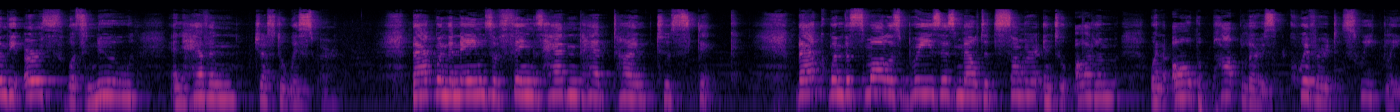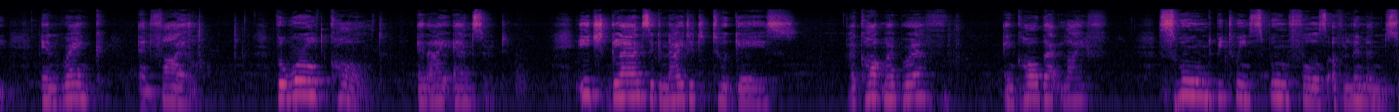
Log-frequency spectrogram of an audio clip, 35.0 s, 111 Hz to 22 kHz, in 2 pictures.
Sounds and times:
Speech: 0:00.0 - 0:04.3, 0:05.1 - 0:09.3, 0:09.9 - 0:20.1, 0:21.0 - 0:23.9, 0:24.7 - 0:27.5, 0:28.1 - 0:31.4, 0:32.0 - 0:34.9.

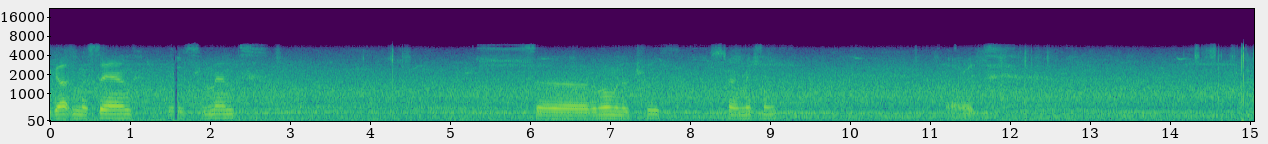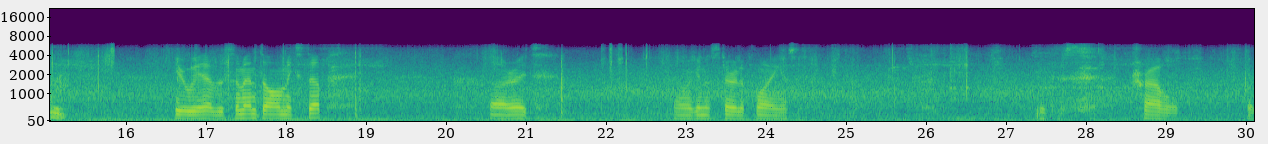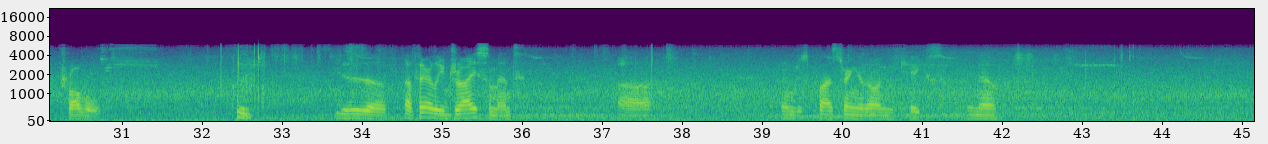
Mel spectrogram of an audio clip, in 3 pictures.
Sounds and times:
Speech: 0:00.0 - 0:02.7, 0:06.0 - 0:07.7, 0:08.3 - 0:09.2, 0:11.2 - 0:11.8, 0:16.6 - 0:18.5, 0:20.6 - 0:21.2, 0:22.8 - 0:24.4, 0:27.4 - 0:29.2, 0:30.0 - 0:30.8, 0:33.7 - 0:36.0, 0:37.2 - 0:37.7, 0:39.2 - 0:42.0.

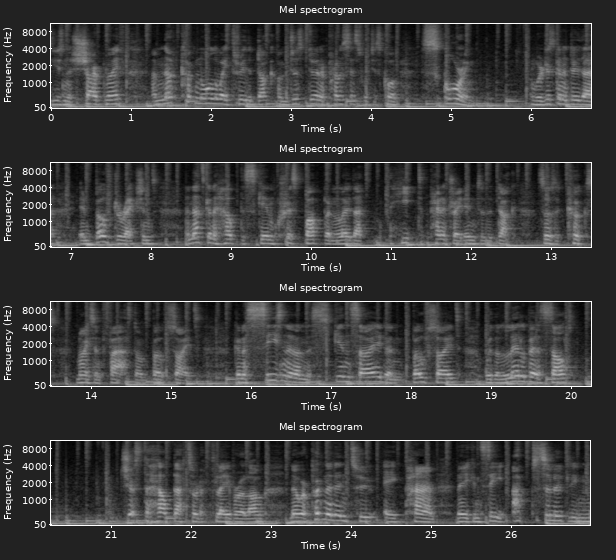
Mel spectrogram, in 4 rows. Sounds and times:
Speech: 0:00.0 - 0:05.3, 0:06.0 - 0:20.1, 0:21.2 - 0:26.9
Music: 0:00.0 - 0:26.9.

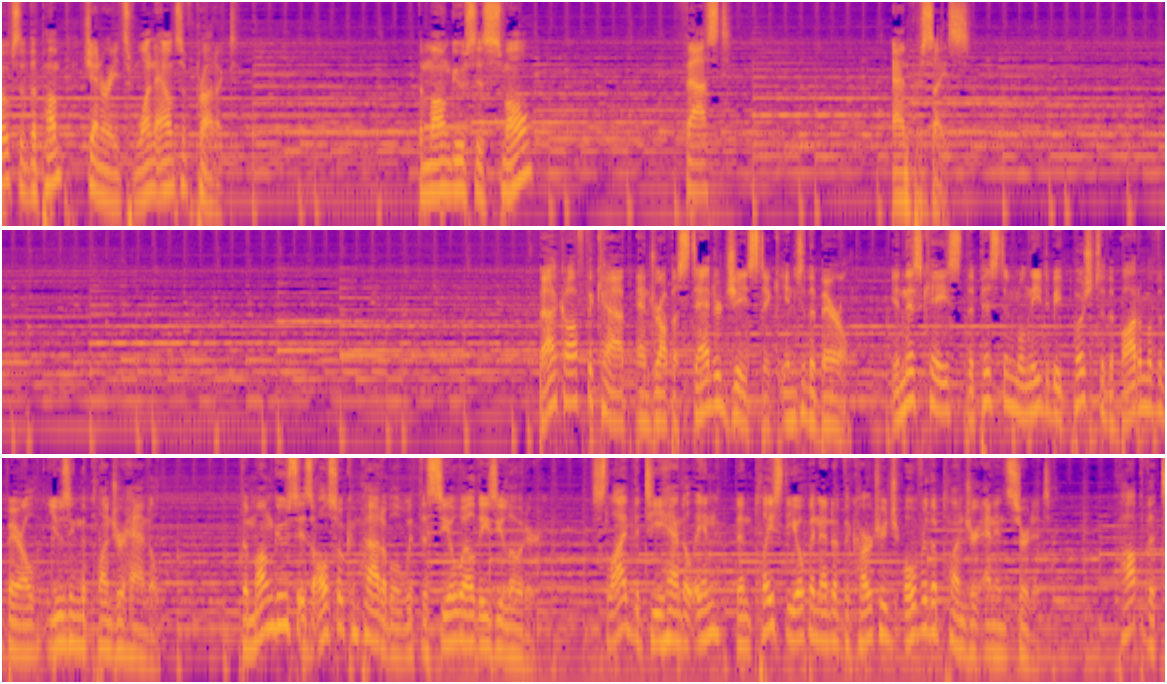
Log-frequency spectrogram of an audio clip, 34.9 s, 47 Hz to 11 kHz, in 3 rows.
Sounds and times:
Speech: 0:00.0 - 0:02.4, 0:04.2 - 0:05.4, 0:06.8 - 0:07.4, 0:08.9 - 0:09.7, 0:17.0 - 0:24.9, 0:25.7 - 0:28.6, 0:29.2 - 0:33.8, 0:34.4 - 0:34.8
Music: 0:00.0 - 0:34.8.

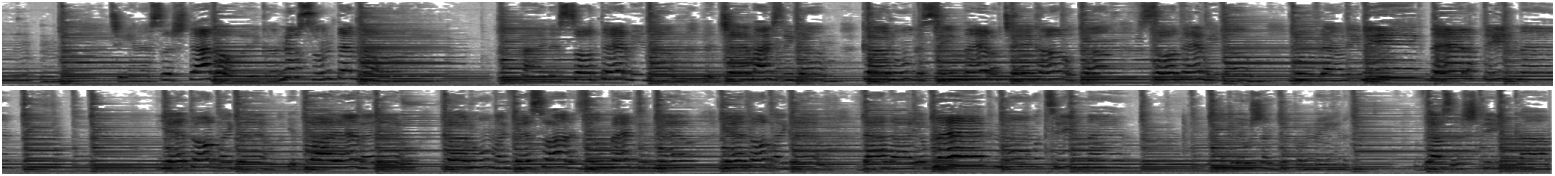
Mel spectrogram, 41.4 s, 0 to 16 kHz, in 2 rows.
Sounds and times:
Music: 0:00.0 - 0:41.3.

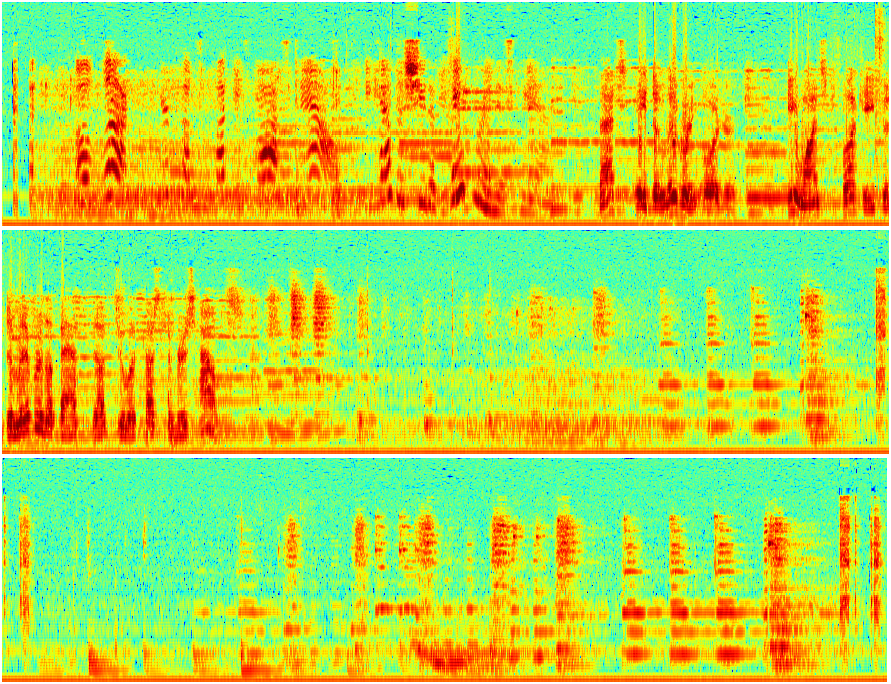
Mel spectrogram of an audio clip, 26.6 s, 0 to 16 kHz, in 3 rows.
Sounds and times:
Music: 0:00.0 - 0:26.5
Speech: 0:00.7 - 0:11.3.

